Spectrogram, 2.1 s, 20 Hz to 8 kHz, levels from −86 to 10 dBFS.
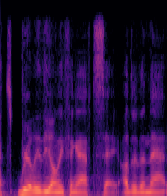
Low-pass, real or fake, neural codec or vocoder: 7.2 kHz; fake; codec, 16 kHz in and 24 kHz out, 1 kbps, XY-Tokenizer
